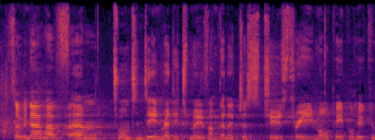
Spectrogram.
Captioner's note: applause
